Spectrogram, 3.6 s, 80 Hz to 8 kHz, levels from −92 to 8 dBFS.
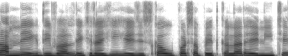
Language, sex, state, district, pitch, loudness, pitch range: Hindi, female, Chhattisgarh, Raipur, 240 Hz, -13 LUFS, 230-255 Hz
